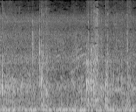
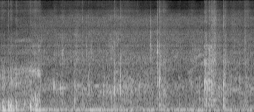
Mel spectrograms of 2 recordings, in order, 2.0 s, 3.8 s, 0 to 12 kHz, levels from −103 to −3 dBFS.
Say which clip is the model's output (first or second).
second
